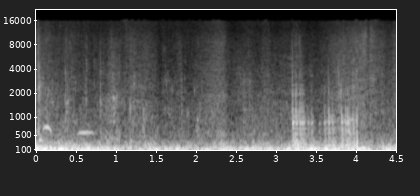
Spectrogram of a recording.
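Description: Steady wind buffets the microphone outdoors while someone is fishing, a continuous low rumbling roar that swells slightly near the end, with a few faint high tones briefly rising above it.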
